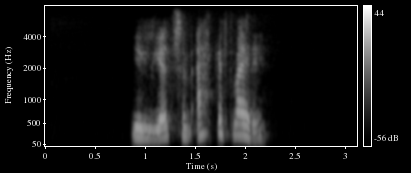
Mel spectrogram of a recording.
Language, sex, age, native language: Icelandic, female, 30-39, Icelandic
